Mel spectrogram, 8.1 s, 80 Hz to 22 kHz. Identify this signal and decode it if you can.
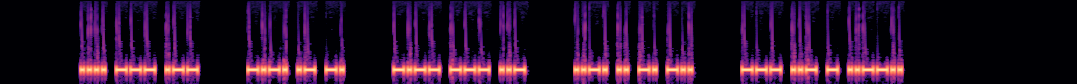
Morse code, heard as a keyed tone, about 46 wpm, 700 Hz. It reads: HOW CAN YOU FIND OUT?
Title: 2x Word-Spacing - Sentences from Top 200 Words - 45wpm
